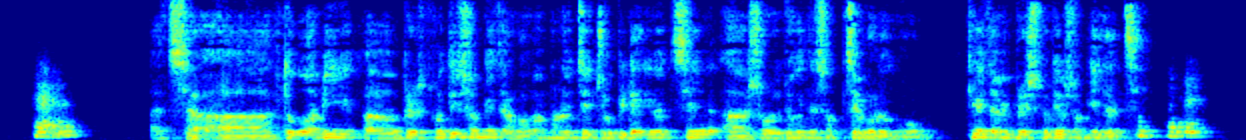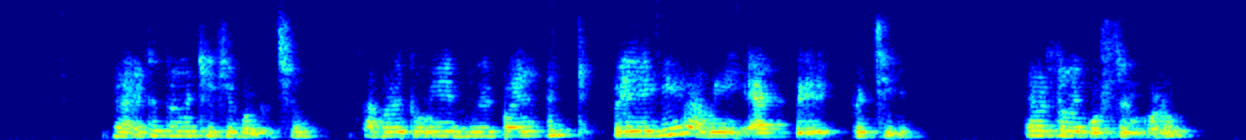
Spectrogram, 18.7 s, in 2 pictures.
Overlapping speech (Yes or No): No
